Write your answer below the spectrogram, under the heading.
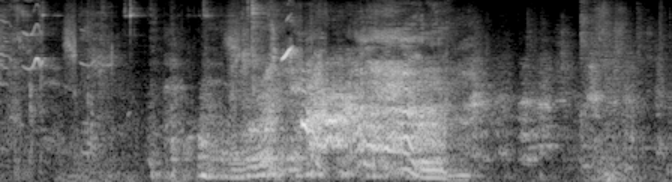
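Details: Shiba Inu puppies swarming close to the camera, older November–December-born pups among the litter; one pup gives a sustained harmonic growling whine lasting over a second, with scattered squeaks and handling noise around it.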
